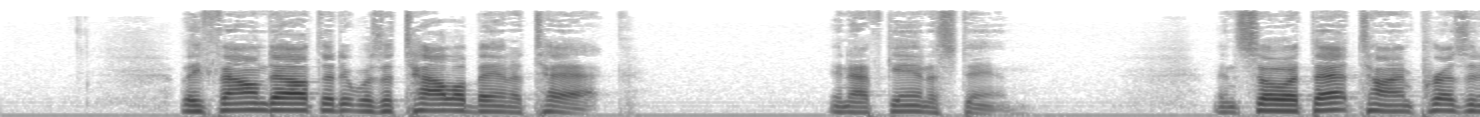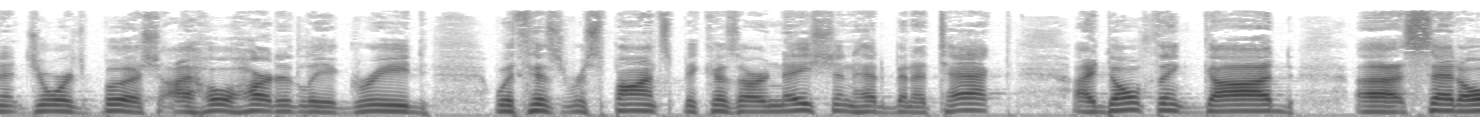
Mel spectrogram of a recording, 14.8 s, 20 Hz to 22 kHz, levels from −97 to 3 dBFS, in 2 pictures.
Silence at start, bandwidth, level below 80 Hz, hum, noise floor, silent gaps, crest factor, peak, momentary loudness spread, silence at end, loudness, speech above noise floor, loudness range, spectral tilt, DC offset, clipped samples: 0.9 s; 16 kHz; -58 dBFS; none; -63 dBFS; none; 20 dB; -10 dBFS; 12 LU; 0 s; -30 LUFS; 34 dB; 6 LU; -5 dB/octave; under 0.1%; under 0.1%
